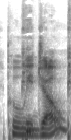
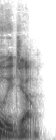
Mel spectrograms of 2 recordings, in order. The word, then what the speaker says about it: Puijo: P-U-I-J-O. Puyo? Puijo? – P-P-O-P. – Puijo. It's Puijo. – Puijo. – We don't have to look it up. It's Puijo.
